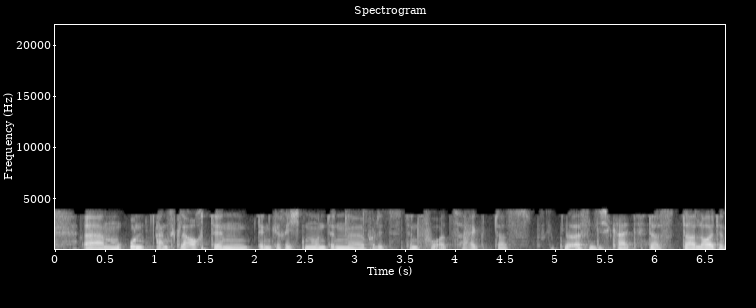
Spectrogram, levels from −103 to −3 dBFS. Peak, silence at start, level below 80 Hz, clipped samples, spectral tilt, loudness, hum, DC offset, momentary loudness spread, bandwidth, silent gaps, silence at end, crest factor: -4 dBFS; 0 s; -44 dBFS; under 0.1%; -11 dB/octave; -25 LUFS; none; under 0.1%; 10 LU; 4 kHz; none; 0 s; 20 dB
